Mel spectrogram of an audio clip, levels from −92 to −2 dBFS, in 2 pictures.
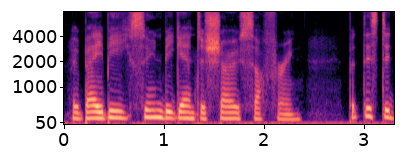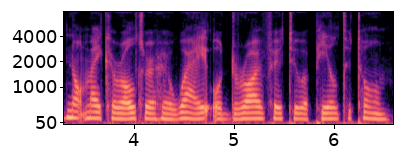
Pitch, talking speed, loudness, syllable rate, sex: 155 Hz, 210 wpm, -19 LUFS, 5.0 syllables/s, female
